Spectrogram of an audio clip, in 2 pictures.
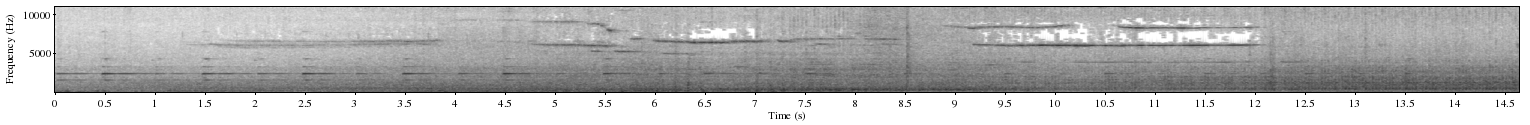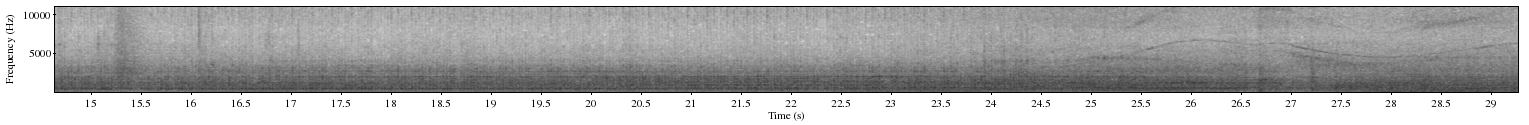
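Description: A train passing over a level crossing, its running noise building over the first few seconds and then holding steady, with the crossing's pulsing electronic warning tone during the first few seconds. Near the end a heavy dump truck drives past close by.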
